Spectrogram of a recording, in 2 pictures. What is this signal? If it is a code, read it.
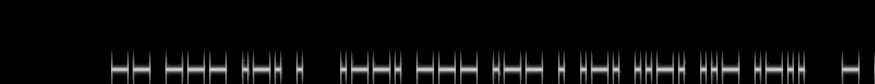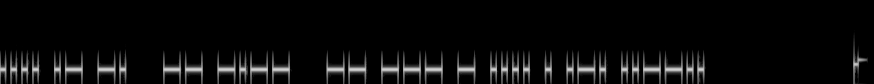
Morse code, heard as a keyed tone, about 22 wpm, 700 Hz. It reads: MORE POWERFUL THAN MY MOTHER?
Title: Sentences from Top 1300 Words 22wpm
